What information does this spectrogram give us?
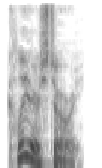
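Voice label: "clerestory", British English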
